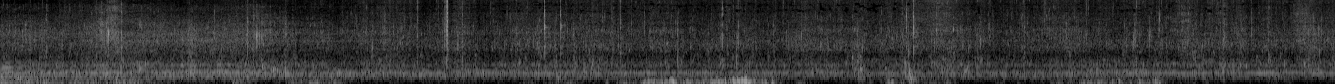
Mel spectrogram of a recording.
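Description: Water lapping against a small fishing boat's hull, with the steady low hum of an electric trolling motor. A few light clicks from the fishing tackle sound along the way.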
